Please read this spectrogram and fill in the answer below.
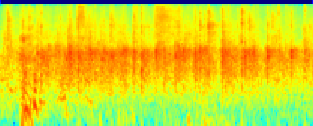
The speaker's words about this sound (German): Ach, ihr wolltet wieder klatschen, sorry.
